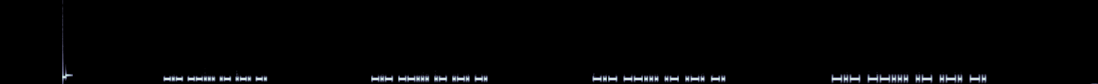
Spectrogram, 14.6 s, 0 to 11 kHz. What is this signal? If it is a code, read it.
Morse code, heard as a keyed tone, about 39 wpm, 700 Hz. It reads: K7ARN K7ARN K7ARN K7ARN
